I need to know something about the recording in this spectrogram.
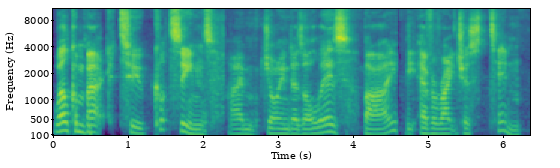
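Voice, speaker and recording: A man's voice: medium pitch, animated, takes it slowly, a bit bright. A British man hosting a podcast, chatting casually about films with friends. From Britain. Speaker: podcast host. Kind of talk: casual film discussion chat.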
